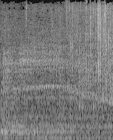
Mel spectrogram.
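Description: Water poured from a kettle into a saucepan of cut potatoes, a steady splashing fill.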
